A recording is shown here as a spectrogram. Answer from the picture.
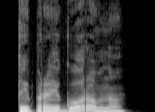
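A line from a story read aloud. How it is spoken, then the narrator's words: Amused snort. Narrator (Russian): хмыкнул тот смешливо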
